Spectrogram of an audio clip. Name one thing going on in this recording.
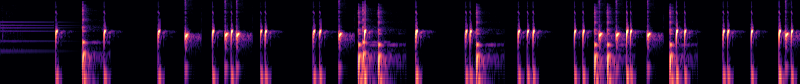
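Short bright game chimes pop in quick succession.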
